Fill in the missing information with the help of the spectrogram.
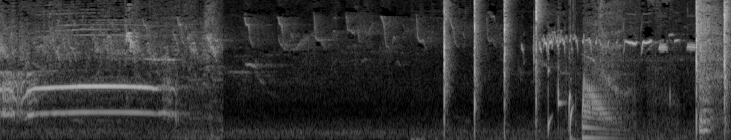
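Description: A rooster crowing, its last note held level for about a second and a half. Faint bird chirps follow, then from about four seconds in a series of sharp clicks or taps.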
